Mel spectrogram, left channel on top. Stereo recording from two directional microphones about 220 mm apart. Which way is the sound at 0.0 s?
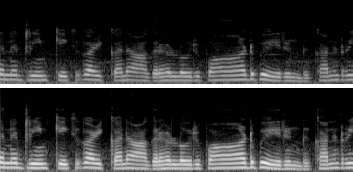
30° right (ahead or behind).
